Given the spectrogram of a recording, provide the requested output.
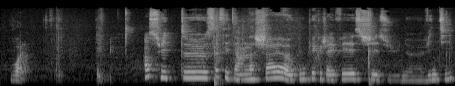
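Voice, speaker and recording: Quietly, a woman speaks at a fairly high pitch and a very slow pace with ordinary pitch variation and long, frequent pauses. Music plays in the background. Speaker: booktuber. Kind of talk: casual vlog talk. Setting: at home, baby napping nearby. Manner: hesitant.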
